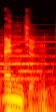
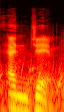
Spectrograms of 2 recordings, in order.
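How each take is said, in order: First: It is said like the ordinary word engine. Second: It is said as the letter N plus Gin. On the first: The name is treated as the word it puns on. The speaker calls it wrong. "You wouldn't say that's when you fight Engine" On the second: The initial N is kept as a separate letter. The speaker calls it right. "you would say N-Jin with that inflection"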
